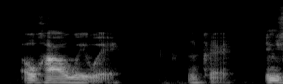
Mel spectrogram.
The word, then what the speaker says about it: Ohawhewhe: your name but uh how do you pronounce it oh way way oh how way way okay and you said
